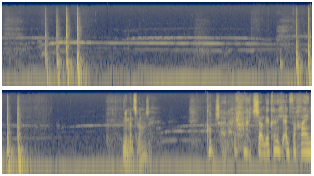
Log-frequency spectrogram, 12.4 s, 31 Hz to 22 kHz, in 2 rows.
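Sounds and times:
sharp raps knocking on a door: 0.8s - 1.7s, 5.9s - 6.8s
speech: 8.6s - 9.4s, 10.3s - 12.3s.

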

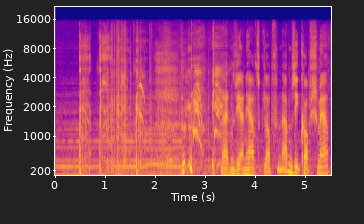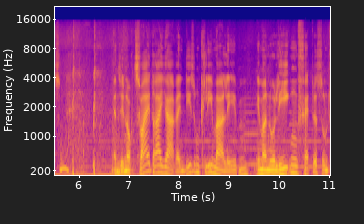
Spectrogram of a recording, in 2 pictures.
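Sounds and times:
man coughing at a doctor's request during an examination: 0.5s - 3.5s, 5.6s - 6.5s
speech: 2.5s - 6.0s, 6.7s - 11.0s.

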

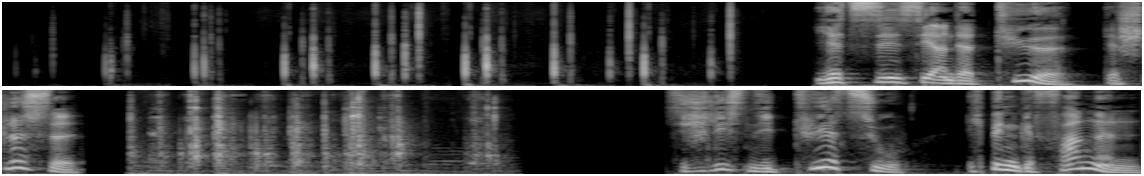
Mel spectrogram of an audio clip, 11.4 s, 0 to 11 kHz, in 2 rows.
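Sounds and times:
footsteps of two people along a corridor and up house stairs at night: 0.0s - 3.8s
speech: 4.1s - 6.1s, 9.1s - 11.3s.

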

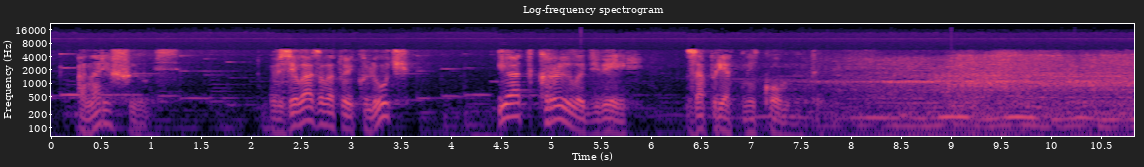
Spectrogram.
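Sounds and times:
speech: 0.2s - 1.3s, 2.1s - 3.7s, 4.5s - 8.0s, 8.9s - 9.3s
low droning hum: 6.3s - 10.8s
car engine revving: 6.4s - 10.8s.

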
